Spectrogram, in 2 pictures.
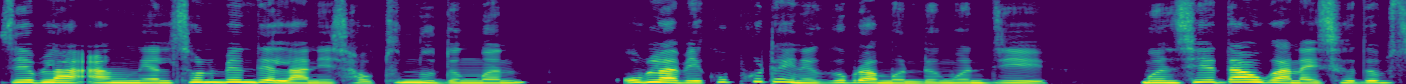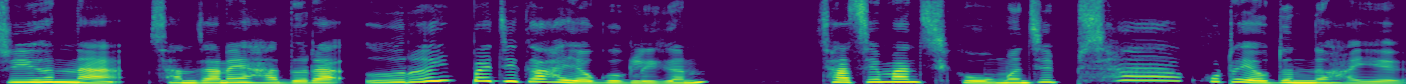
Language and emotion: Bodo, disgusted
